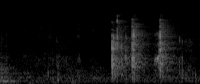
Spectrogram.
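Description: A camera's mounting pin sliding into a Spider Holster belt clip and seating: a few sharp metallic clicks and scrapes over about half a second, starting about a second in.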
